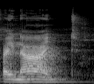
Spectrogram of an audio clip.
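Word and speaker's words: finite: তোমরা যেটাকে ফিনিট verb বলো, আসলে সঠিক উচ্চারণ হচ্ছে ফাইনাইট, ফাইনাইট ভার্ব।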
